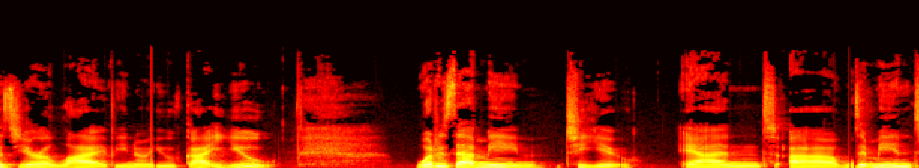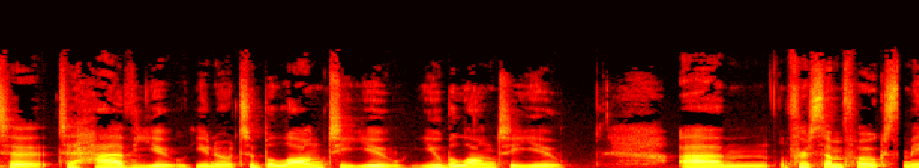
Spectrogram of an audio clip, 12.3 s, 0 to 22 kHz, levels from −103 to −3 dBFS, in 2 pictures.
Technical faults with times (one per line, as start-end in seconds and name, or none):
0.98-1.05 damaged data in a compressed stream
5.63-5.71 damaged data in a compressed stream
12.07-12.16 damaged data in a compressed stream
